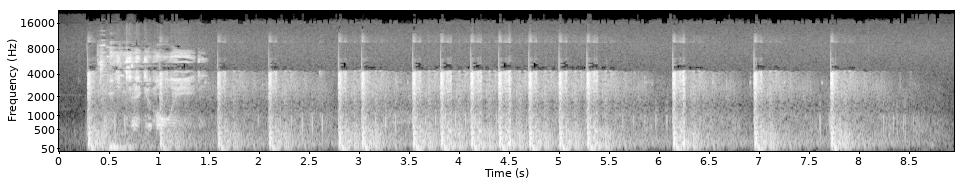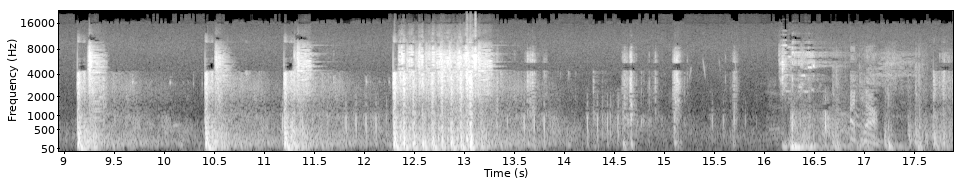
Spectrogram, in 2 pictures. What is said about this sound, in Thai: ยิงปืนในเกมเนี่ย เสียงปืน หรือว่าเสียงระเบิด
